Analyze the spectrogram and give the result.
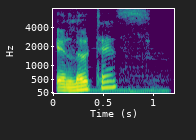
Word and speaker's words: elotes: Elotes? Does that sound right? – I love it. It wasn't me this time. – Yeah, no, I think that is how you say it.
